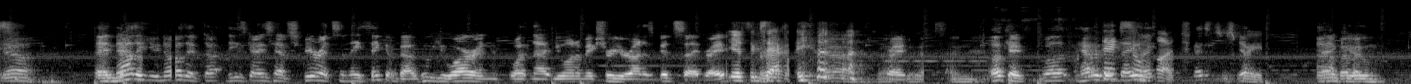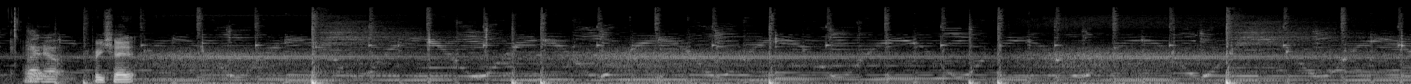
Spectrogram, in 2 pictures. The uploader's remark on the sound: we were cut short by technical difficulties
